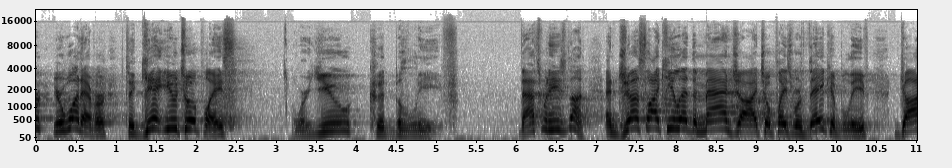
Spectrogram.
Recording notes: Christmas Eve Service 2016.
